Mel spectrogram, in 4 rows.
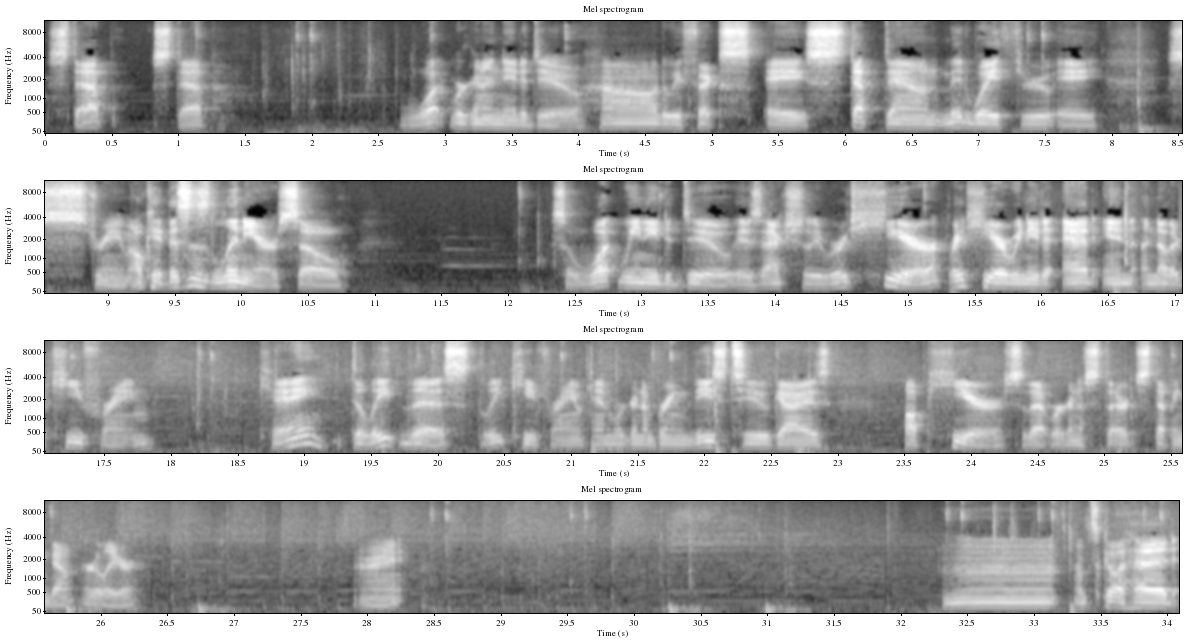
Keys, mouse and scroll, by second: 2.0 right click, 2.9-4.0 drag, 4.8-6.1 drag, 7.6 right click, 8.5-12.1 drag, 13.1-15.2 drag, 16.5 i, 18.2-19.4 right drag, 19.4 Delete, 20.8 right click, 21.7 shift+right click, 22.6 g, 25.5 click, 25.7 space, 27.9 space, 28.5 right click, 29.5 click, 30.2 space, 31.9 space, 32.3 right click, 33.9 shift+right click.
